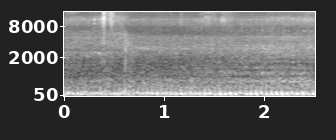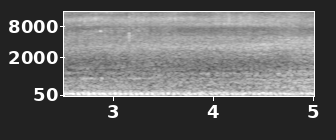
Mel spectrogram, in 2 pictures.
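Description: A motorbike engine hums in the distance as it passes.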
